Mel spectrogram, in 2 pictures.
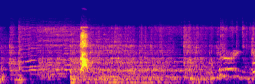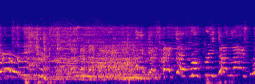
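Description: Cartoon soundtrack played through a TV speaker: music, with one short, loud bang about a second and a half in, a cartoon explosion sound effect.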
